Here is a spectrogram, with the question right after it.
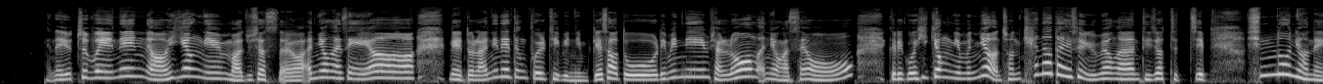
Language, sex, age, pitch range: Korean, female, 20-39, 200-280 Hz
